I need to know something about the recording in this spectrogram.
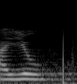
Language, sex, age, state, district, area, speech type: Bodo, female, 18-30, Assam, Chirang, rural, read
